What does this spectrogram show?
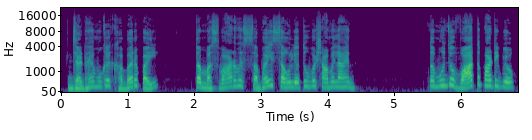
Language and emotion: Sindhi, surprised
